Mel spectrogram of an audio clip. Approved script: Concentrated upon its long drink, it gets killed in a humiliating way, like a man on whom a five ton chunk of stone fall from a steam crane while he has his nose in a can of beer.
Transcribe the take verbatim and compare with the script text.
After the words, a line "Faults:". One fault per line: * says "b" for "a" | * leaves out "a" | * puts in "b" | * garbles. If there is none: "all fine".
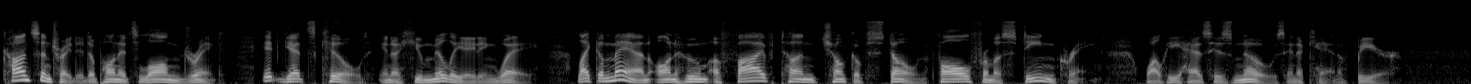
Concentrated upon its long drink, it gets killed in a humiliating way, like a man on whom a five ton chunk of stone fall from a steam crane while he has his nose in a can of beer.
Faults:
all fine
